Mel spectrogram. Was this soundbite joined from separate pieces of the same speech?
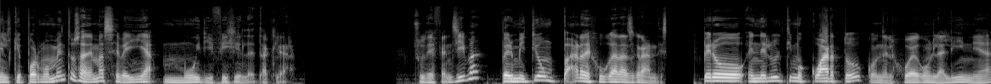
no; 0 cuts

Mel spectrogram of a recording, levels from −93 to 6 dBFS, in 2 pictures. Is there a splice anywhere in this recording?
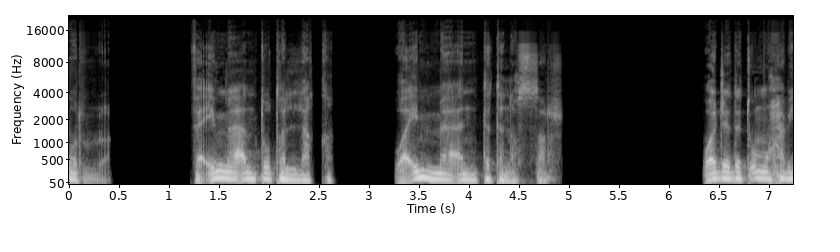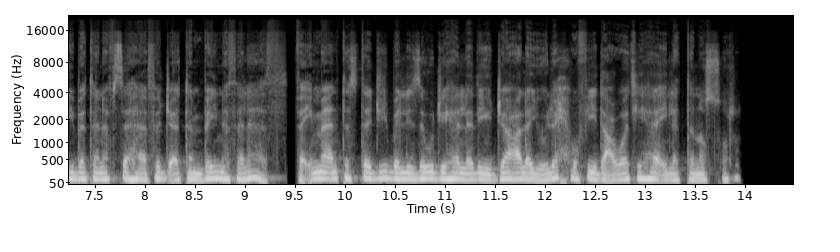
yes; 1 cut; at 9.4 s

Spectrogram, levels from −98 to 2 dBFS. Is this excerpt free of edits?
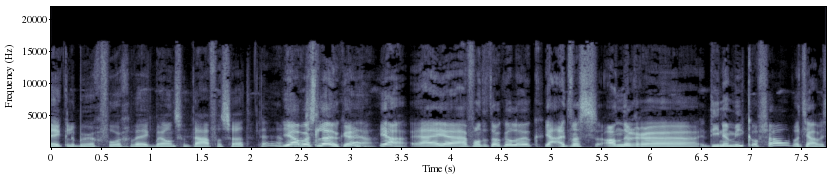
no; 2 cuts; at 2.1 s, 4.9 s

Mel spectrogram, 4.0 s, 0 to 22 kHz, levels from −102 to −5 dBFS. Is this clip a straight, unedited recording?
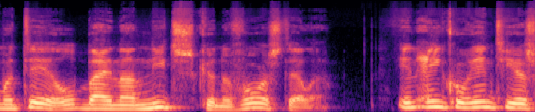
no; 1 cut; at 2.9 s

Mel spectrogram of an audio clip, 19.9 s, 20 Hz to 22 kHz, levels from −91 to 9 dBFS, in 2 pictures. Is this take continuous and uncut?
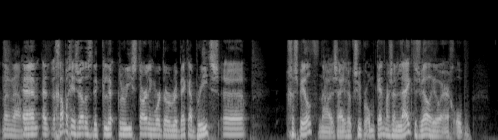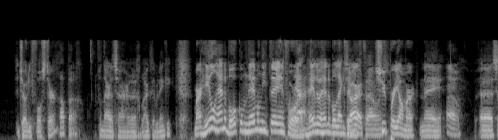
no; 2 cuts; at 1.8 s, 18.3 s

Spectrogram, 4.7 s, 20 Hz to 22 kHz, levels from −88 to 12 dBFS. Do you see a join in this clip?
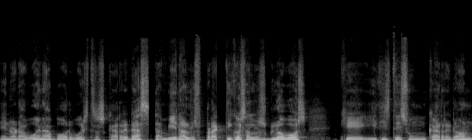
yes; 1 cut; at 1.5 s

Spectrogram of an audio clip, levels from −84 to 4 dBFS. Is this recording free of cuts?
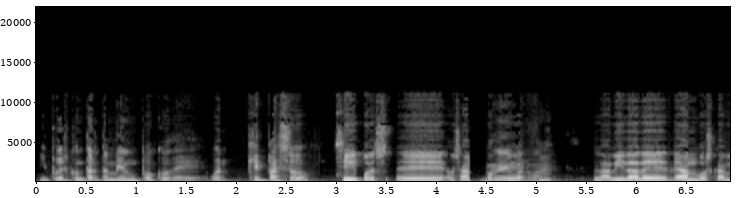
no; 2 cuts; at 2.8 s, 4.3 s

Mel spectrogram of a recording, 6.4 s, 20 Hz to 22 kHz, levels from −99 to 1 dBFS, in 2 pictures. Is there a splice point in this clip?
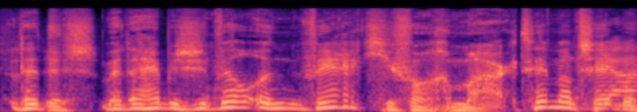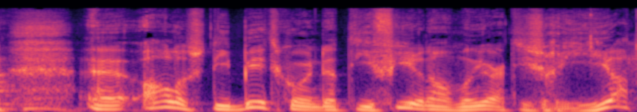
no; 0 cuts

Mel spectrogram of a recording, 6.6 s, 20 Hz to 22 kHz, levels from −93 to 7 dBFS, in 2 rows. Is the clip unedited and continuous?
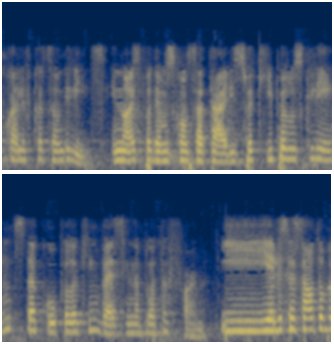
no; 1 cut; at 5.4 s

